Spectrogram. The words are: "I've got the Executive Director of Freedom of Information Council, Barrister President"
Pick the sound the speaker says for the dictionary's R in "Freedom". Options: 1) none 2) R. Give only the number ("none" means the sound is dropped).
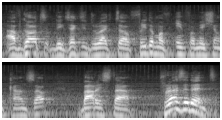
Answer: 2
